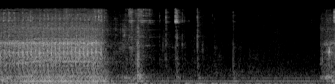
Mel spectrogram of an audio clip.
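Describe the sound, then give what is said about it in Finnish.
A sewing machine stitching suspenders, five pairs sewn at a time, whirs loudly and steadily for about a second, stops, leaving a few small clicks and handling sounds, then starts stitching again right at the end. “Täältä täytyy ompelukoneen äärestä”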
